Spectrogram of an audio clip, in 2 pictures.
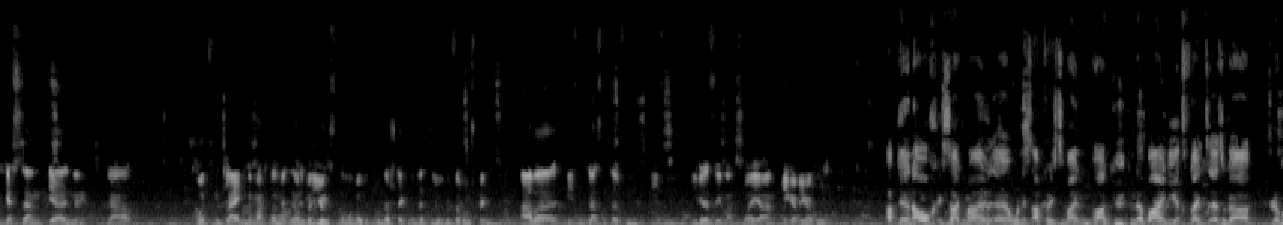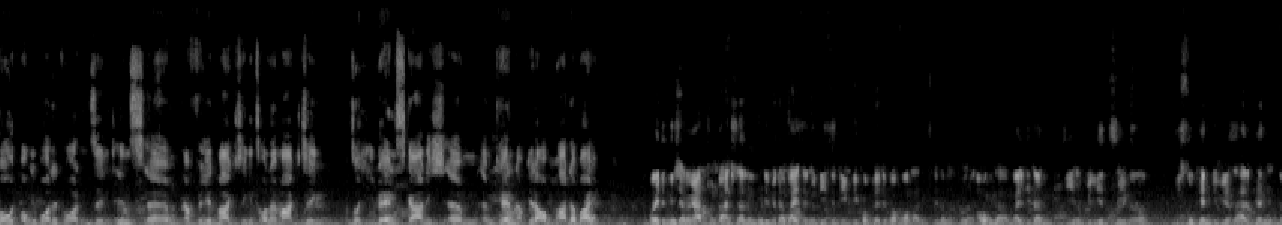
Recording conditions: background noise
